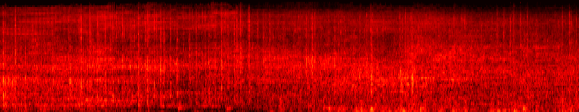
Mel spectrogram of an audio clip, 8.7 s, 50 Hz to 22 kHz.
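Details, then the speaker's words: Athearn RTR C44-9W BNSF locomotive with new replacement Athearn motor on track: steady even motor whir with light rail clatter, no stutters; runs great, a bit noisy. "all right now the loc's on the tracks let's run all right it runs great"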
